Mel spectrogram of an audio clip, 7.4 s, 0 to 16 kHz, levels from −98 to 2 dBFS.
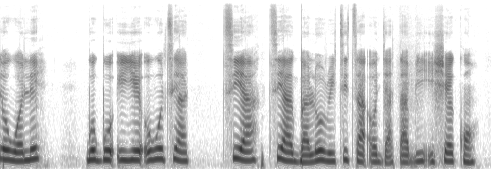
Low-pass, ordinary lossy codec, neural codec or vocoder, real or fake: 14.4 kHz; none; none; real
